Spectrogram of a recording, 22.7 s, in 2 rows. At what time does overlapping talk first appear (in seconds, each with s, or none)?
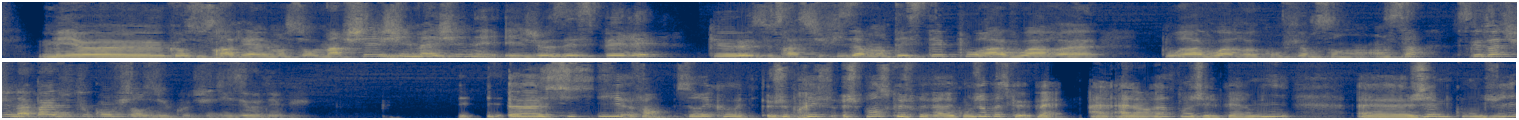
none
